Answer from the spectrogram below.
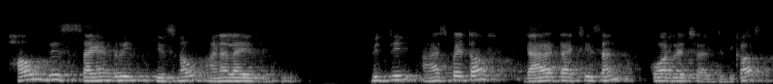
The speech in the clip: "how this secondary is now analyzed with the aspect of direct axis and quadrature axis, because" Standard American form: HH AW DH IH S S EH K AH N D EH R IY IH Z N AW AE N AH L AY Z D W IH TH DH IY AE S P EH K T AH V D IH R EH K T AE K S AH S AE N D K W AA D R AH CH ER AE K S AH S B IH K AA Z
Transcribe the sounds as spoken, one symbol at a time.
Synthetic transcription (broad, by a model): HH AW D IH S S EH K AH N D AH R IY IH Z N AW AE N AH L AY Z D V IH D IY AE S P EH K T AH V D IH R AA T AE K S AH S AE N D K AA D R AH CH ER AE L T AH B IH K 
